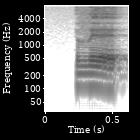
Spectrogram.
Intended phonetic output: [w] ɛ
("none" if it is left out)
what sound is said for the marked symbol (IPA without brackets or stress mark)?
β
